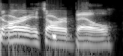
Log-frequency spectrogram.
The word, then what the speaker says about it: Arabelle: Sorry, Arabelle. Sorry, it's Arabelle in this. I'm like, Arabella's that kid that got bit by a snake. It's Arabelle.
